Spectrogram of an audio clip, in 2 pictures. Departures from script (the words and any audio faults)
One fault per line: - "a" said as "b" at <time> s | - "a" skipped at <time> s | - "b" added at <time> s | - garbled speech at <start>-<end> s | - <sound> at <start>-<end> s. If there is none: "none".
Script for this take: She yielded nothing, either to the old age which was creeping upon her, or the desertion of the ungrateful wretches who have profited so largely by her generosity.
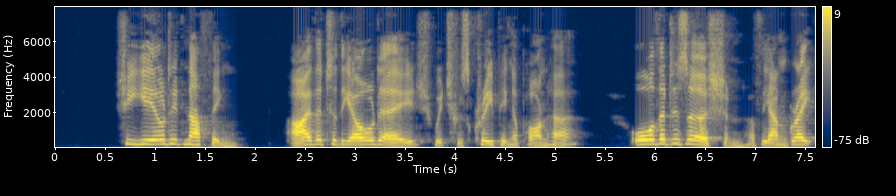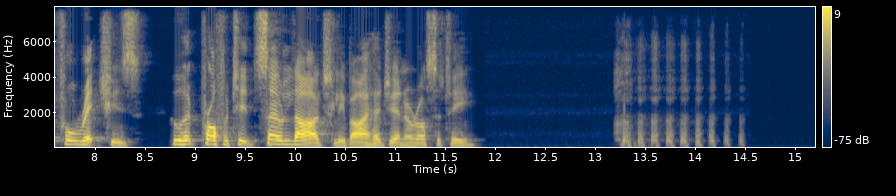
- "have" said as "had" at 8.9 s
- laugh at 13.2-14.5 s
